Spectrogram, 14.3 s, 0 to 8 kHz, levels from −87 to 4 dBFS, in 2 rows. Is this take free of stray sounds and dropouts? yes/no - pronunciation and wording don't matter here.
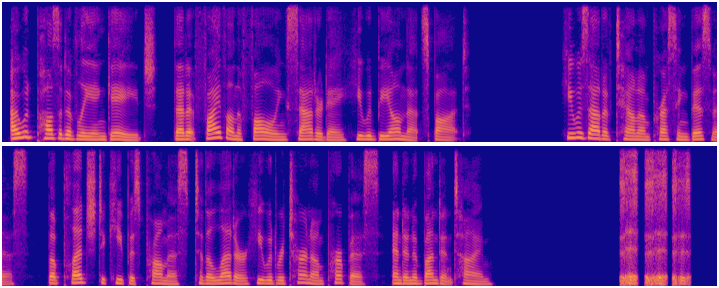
no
